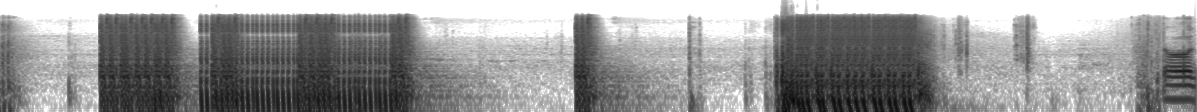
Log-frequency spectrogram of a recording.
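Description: Automatic gunfire in PUBG Mobile, several loud rapid bursts of shots a few seconds long separated by quiet gaps, with faint talk between them.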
